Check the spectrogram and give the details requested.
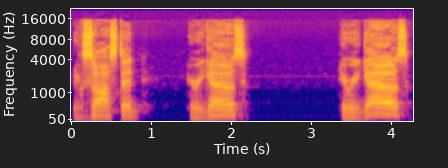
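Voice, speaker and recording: A man hosting a live comedy podcast, casually reacting to funny clips in a rambling, jokey, animated way and repeating his catchphrases. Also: medium pitch, extremely slow, dry recording, studio quality.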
